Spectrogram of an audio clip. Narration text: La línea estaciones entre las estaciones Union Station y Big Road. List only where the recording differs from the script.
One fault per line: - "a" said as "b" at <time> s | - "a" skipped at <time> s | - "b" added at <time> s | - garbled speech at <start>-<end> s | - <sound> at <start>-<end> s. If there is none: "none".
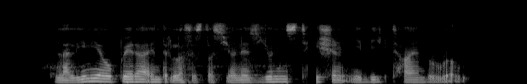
- "estaciones" said as "opera" at 1.1 s
- dropout at 3.1-3.2 s
- "Timber" added at 3.9 s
